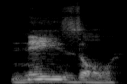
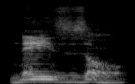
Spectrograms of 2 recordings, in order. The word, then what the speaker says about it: nasal: Por ejemplo, en palabras como nasal, nasal, la S es sonora.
